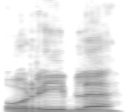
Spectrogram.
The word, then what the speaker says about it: horrible: Horrible would be horrible. H is silent there.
